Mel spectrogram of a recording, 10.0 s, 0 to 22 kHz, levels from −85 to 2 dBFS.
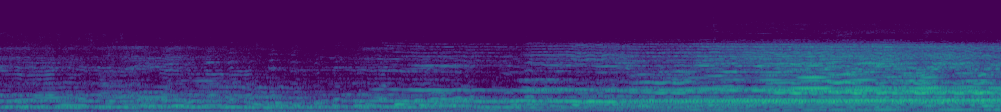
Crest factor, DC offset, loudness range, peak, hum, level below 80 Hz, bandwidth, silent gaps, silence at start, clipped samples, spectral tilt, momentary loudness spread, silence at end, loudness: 16 dB; under 0.1%; 12 LU; -20 dBFS; none; -60 dBFS; 16.5 kHz; none; 0 s; under 0.1%; -6 dB/octave; 15 LU; 0 s; -37 LUFS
